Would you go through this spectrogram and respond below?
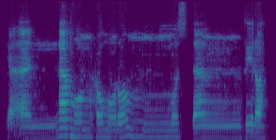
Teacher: Di sini ka'anna guna asli. Humurumu itu idgham biguna. Tanwin dengan mim.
